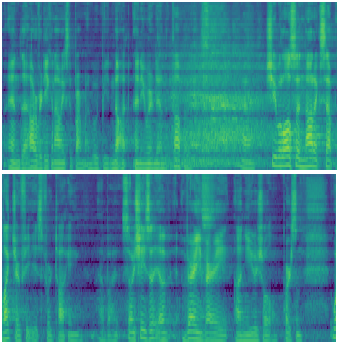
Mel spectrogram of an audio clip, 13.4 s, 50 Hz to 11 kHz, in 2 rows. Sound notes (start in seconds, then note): 3.1 audience chuckling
